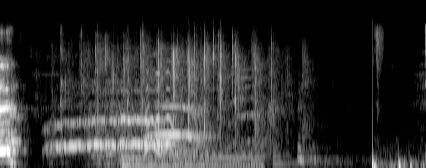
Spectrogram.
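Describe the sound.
An audience breaks into steady applause, many hands clapping at once over a sustained humming tone and some voices. The clapping thins and fades, then a few sharp knocks follow.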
